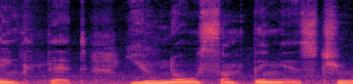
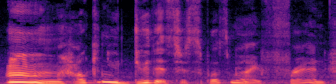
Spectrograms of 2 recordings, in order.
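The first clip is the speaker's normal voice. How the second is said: indignant retold outburst, pitched up; mad; 5 semitones higher, 7 dB louder, faster than usual. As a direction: retell it as a mad protest to a friend. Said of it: "I was really mad".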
